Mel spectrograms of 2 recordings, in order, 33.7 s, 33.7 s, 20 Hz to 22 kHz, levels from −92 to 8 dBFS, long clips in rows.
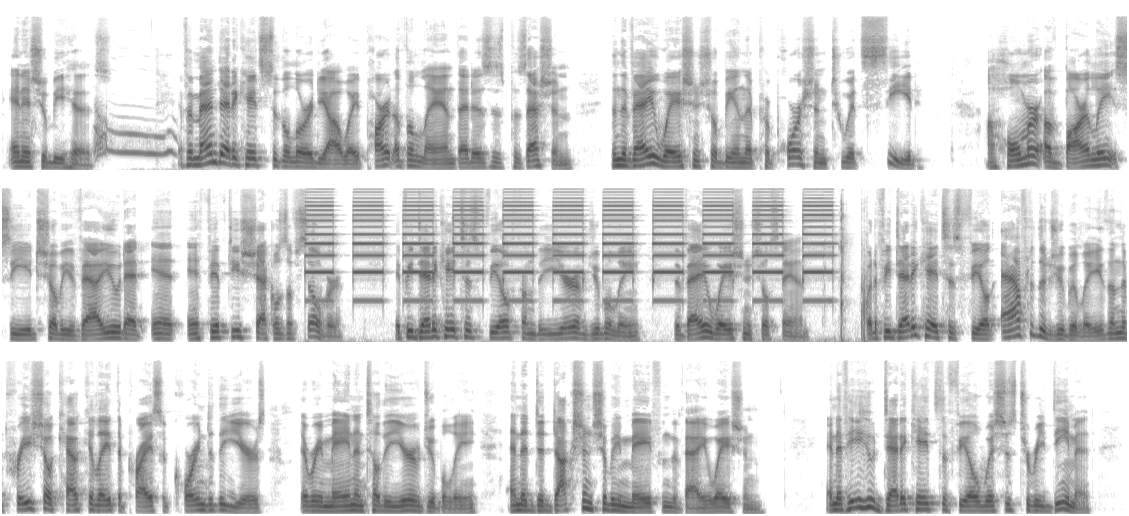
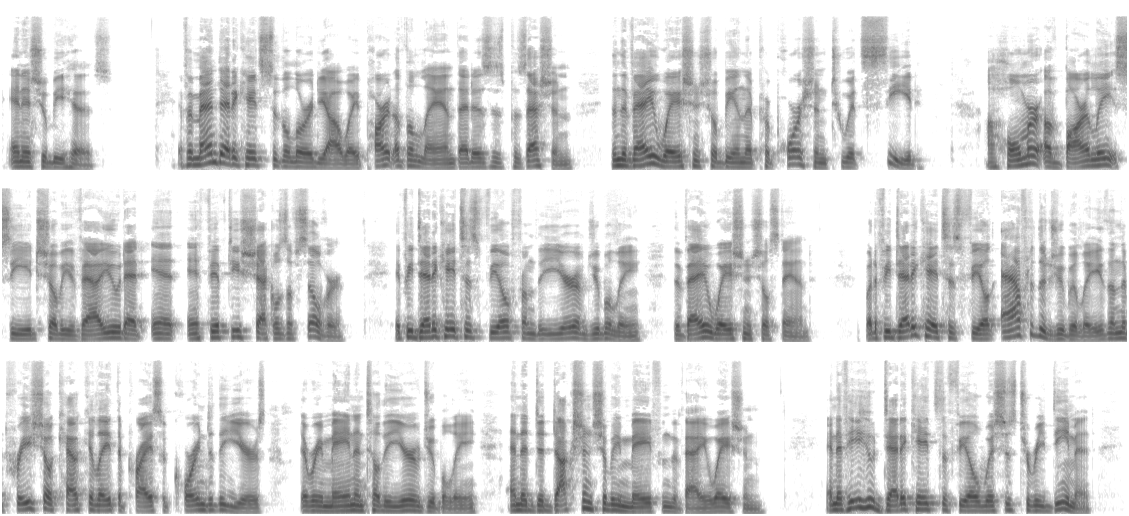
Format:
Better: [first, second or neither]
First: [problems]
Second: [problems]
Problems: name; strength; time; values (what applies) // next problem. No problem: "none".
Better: second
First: dog barking; faint; at 1 s; peak 15 dB below the speech // alarm; loud; from 14 to 20 s; peak 5 dB above the speech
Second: none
